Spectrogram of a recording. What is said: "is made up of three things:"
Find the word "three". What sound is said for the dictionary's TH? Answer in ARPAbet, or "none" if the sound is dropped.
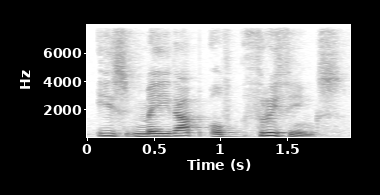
TH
